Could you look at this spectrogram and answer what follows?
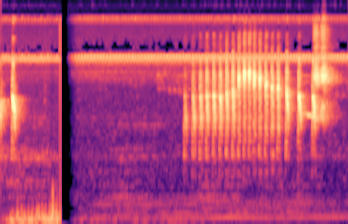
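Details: White-eared bulbul (kapas tembak) trilling: after a loud low burst of noise and brief silence, a rapid series of about twenty high, evenly paced notes runs on, closing with a couple of chirps.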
